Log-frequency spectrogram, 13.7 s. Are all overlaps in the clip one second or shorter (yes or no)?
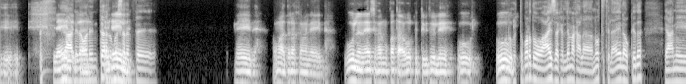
no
